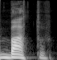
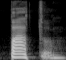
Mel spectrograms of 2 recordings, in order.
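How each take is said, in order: First: The word begins with a B sound. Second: The word begins with a P sound.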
